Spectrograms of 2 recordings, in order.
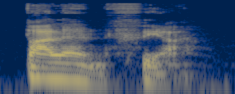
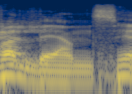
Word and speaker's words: Valencia: Tydligen så är det så att V uttalas B på spanska. – Ja, som i Valencia.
